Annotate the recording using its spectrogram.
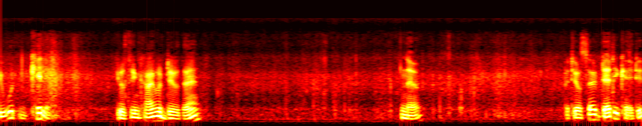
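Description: An elderly man speaks quietly and haltingly.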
